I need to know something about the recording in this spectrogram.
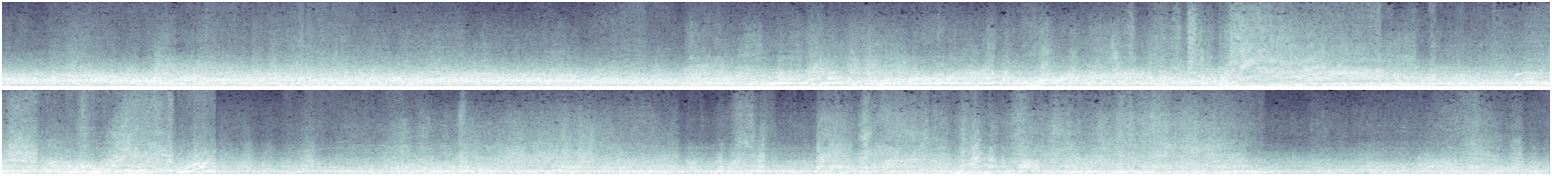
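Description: Two-stroke supercross motorcycles racing on a dirt track, their engines revving up and down as the riders accelerate and back off.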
